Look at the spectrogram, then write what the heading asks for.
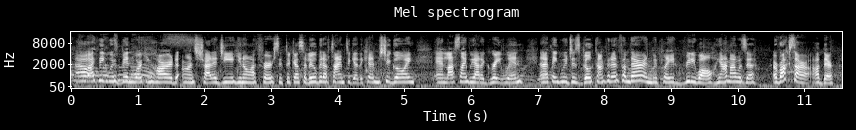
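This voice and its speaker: Quick, bright-voiced woman player. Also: sits high. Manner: quick, upbeat, praising teammate. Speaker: professional player. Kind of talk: post-match interview.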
